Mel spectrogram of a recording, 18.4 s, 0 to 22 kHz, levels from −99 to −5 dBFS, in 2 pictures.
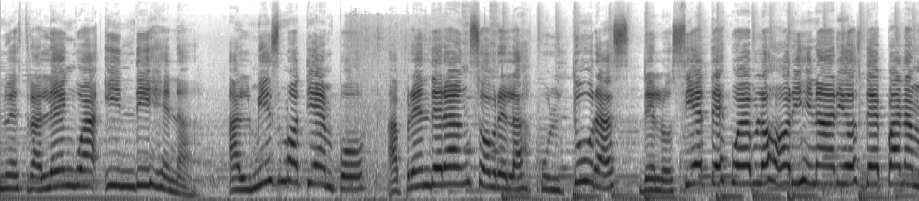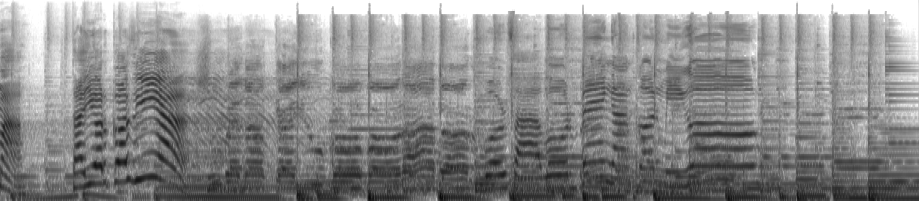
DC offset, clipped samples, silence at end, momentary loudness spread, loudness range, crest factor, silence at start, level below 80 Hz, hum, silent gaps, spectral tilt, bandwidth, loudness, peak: under 0.1%; under 0.1%; 0 s; 7 LU; 3 LU; 16 dB; 0 s; -30 dBFS; none; none; -4.5 dB/octave; 18 kHz; -19 LUFS; -2 dBFS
